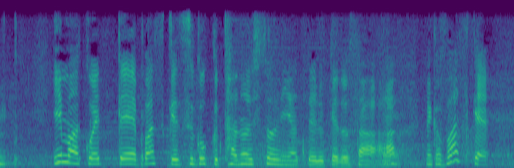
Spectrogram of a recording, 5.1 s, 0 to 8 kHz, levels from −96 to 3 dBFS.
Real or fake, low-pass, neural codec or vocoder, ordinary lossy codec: fake; 7.2 kHz; vocoder, 44.1 kHz, 128 mel bands every 256 samples, BigVGAN v2; none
